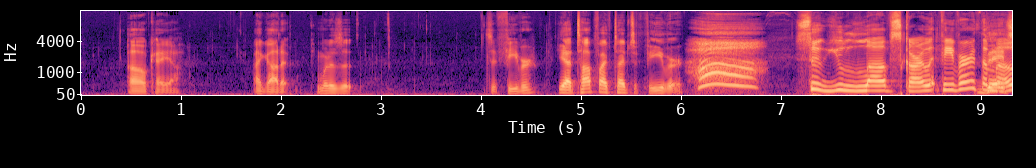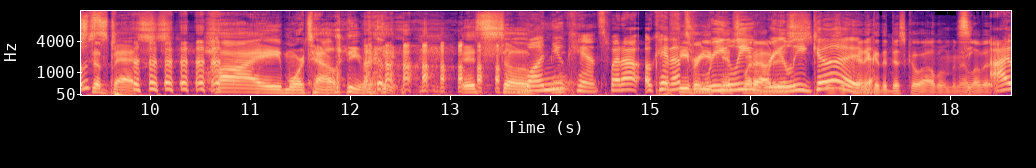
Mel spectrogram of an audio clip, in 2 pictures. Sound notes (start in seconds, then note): 6.1 gasps; 11.7 laughs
